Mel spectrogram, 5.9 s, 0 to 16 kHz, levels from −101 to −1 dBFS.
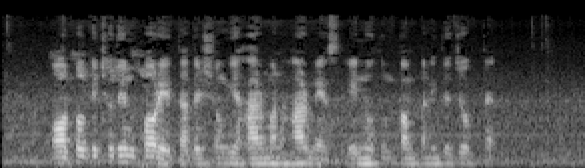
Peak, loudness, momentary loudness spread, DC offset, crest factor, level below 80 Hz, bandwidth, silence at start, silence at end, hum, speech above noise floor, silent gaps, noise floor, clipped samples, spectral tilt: -2 dBFS; -24 LUFS; 15 LU; under 0.1%; 22 dB; -54 dBFS; 11.5 kHz; 0.05 s; 0.9 s; none; 27 dB; none; -51 dBFS; under 0.1%; -6 dB/octave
